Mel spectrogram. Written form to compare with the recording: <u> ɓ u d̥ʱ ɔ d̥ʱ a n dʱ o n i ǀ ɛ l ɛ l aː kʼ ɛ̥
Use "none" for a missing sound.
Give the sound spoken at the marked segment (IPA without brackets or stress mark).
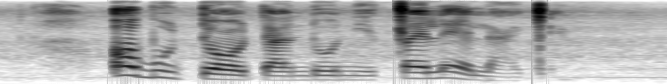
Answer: o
